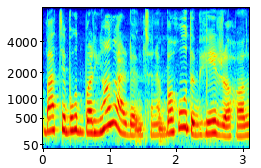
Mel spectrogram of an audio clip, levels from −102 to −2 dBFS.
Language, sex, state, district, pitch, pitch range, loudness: Maithili, female, Bihar, Saharsa, 225 Hz, 190-270 Hz, -14 LUFS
